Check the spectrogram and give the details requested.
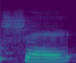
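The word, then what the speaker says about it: ཤད: So you can see how the tsek separates between syllables. This next one is a she.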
